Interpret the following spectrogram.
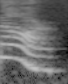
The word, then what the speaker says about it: hour: Before a word beginning with a silent H, resulting in a vowel sound at the beginning. Examples: an hour, an honest, an honest man, honest, an heir, an honorable man, honorable.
